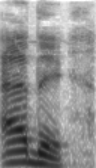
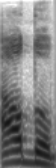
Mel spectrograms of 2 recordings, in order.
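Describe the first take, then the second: First: The end sound is pushed downward. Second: The end sound is pushed upward. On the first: The speaker calls it right. "নিচের দিকে sound" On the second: The speaker calls it wrong. "আদো বলা যাবে না"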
